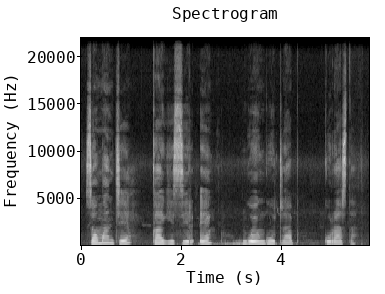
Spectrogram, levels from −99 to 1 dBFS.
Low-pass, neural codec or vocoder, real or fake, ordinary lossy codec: none; none; real; none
